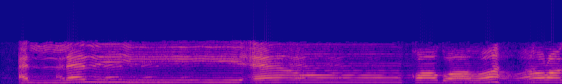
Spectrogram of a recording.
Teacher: الهمزة رقيقة في كلمة أنقض، ويأتي بعدها النون وغنتها مفخمة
